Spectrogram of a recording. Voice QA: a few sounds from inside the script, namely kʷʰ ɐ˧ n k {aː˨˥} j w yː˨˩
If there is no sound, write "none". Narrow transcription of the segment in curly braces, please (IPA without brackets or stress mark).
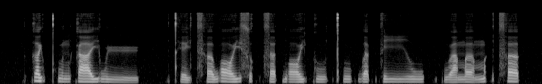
aː˧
